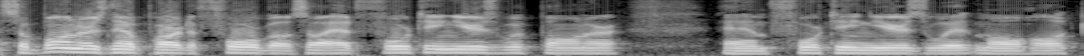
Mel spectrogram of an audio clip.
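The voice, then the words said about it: Irish accent. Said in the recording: “you have an Irish accent.”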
